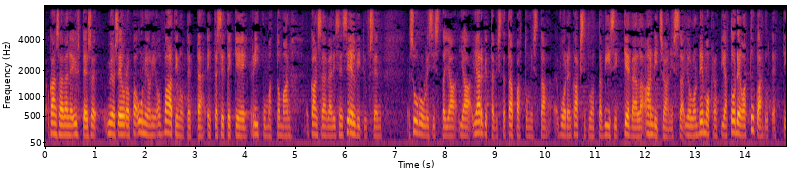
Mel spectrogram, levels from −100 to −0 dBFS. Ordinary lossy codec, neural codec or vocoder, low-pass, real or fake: none; none; 7.2 kHz; real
